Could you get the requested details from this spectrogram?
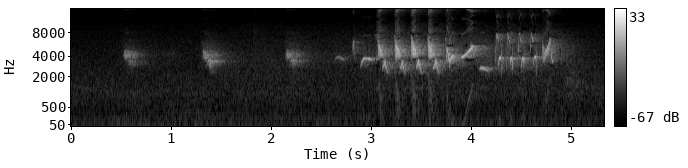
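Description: A goldfinch gives three soft, evenly spaced call notes, then breaks into a fast, bright twittering song of tinkling, buzzy phrases.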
